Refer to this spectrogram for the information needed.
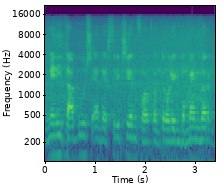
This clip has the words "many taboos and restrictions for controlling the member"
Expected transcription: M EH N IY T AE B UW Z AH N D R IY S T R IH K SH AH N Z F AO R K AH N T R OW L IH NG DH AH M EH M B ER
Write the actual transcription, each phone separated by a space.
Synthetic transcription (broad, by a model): M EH N IY T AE B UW S AH N D R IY S T R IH K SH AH N F AO R K AH N T R OW L IH NG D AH M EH M B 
